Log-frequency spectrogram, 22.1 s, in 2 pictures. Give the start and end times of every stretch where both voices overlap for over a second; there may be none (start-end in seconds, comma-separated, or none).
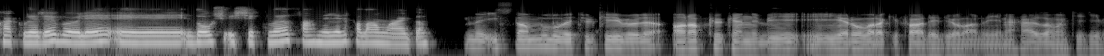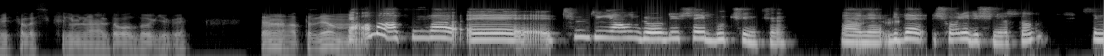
none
